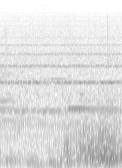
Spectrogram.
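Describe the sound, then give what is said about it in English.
Steady rain hisses while a low rumble of thunder swells up halfway through, growing louder and filling the brief moment with a deep, rolling roar. No one speaks. “I feel a storm brewing.”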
